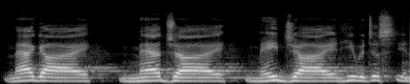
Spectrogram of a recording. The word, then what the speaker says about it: Magi: I think it's Magi. That's the original pronunciation of the word. The Greek word for it is magos, the plural magoi.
